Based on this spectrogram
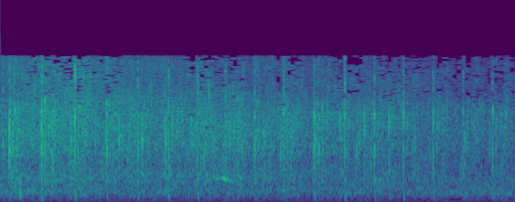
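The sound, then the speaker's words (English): An audience claps for Jesus after a prayer. Many hands produce a dense, crackling wash of applause that holds at an even loudness for several seconds without talking over it. “Clap for Jesus.”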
